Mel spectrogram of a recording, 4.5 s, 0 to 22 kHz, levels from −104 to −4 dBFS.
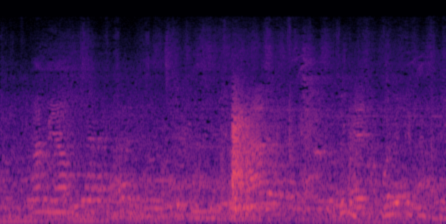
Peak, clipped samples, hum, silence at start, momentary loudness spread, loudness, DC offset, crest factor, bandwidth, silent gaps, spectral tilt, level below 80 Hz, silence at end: -26 dBFS; under 0.1%; none; 0 s; 9 LU; -46 LUFS; under 0.1%; 20 dB; 16.5 kHz; none; -5 dB/octave; -62 dBFS; 0 s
